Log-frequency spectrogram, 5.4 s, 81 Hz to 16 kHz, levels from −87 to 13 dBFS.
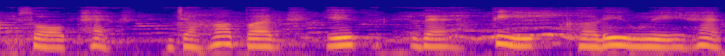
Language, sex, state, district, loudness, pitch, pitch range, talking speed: Hindi, female, Chhattisgarh, Raipur, -18 LUFS, 220 Hz, 205-255 Hz, 100 wpm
